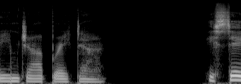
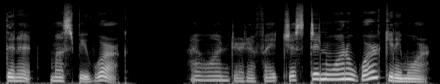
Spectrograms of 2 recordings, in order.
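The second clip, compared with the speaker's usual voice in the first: ordinary delivery, nothing marked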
